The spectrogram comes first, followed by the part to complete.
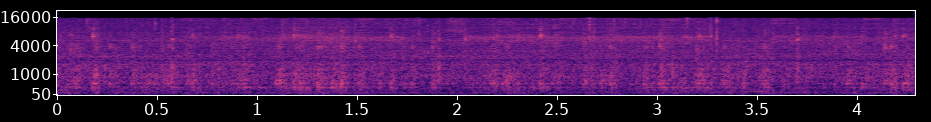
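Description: Small metal lathe turning a metal handle blank, its tool bit cutting the work with a steady crackling hiss as it is fed by hand wheel to rough down a curved neck.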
